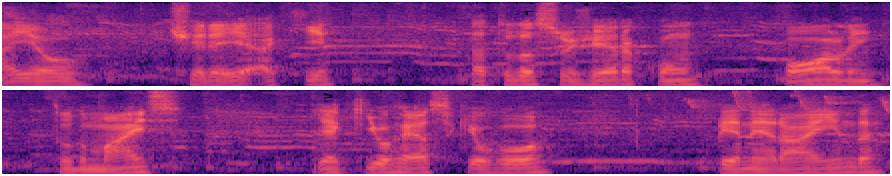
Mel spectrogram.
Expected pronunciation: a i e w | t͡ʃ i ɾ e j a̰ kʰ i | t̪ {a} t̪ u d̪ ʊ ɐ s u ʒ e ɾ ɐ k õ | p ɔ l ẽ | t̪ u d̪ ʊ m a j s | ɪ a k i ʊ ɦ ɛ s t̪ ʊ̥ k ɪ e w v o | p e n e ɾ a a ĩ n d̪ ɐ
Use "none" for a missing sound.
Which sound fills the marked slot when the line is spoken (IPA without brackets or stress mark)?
a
